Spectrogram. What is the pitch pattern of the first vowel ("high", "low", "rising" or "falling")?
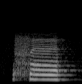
high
